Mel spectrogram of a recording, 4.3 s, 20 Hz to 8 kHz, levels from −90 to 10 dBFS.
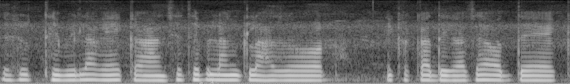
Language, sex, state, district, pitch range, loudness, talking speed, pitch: Chakma, female, Tripura, West Tripura, 165-180 Hz, -12 LUFS, 155 wpm, 175 Hz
